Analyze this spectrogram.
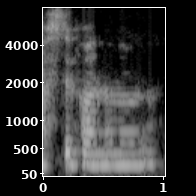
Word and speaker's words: Stefano Nurra: Yeah, Stefano Nurra.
